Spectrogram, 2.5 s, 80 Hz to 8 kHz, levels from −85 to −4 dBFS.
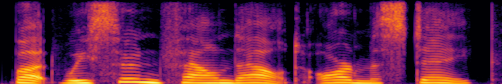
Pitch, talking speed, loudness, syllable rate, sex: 235 Hz, 165 wpm, -15 LUFS, 3.8 syllables/s, female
